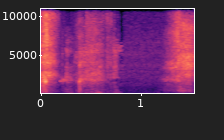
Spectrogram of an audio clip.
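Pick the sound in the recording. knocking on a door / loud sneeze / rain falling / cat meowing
loud sneeze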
